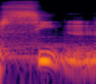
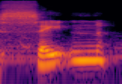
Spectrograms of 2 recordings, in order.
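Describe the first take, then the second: First: The first vowel sounds like 'see'. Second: The first vowel sounds like 'say'. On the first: "whether this is supposed to be Satan or Seaton" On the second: "whether this is supposed to be Satan or Seaton"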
